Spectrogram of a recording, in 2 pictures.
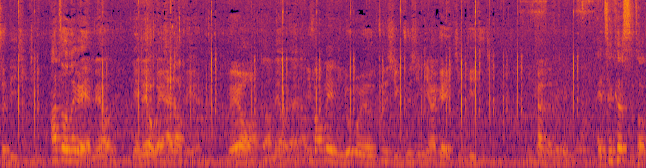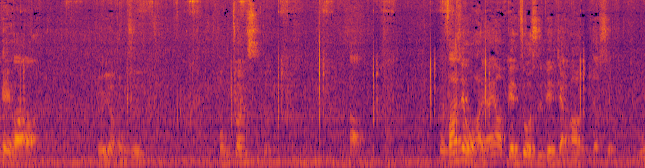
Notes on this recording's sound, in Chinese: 本集使用設備：iphone 12 mini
